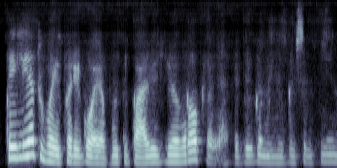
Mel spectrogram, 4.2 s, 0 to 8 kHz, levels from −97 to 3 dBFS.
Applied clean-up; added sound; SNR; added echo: neural mask model Resemble Enhance denoiser.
